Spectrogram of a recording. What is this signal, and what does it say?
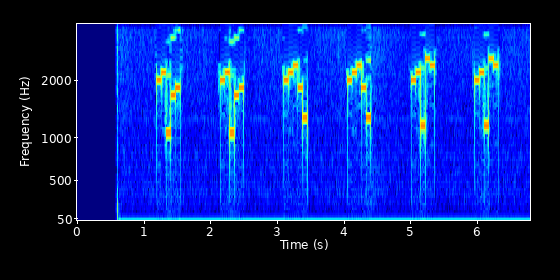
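Five-tone selective call (ZVEI), heard as quick runs of five tones, tones of about 80 ms. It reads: 89167 89167 89073 89073 89220 89220
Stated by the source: ZVEI five-tone selective call received on SDR.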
